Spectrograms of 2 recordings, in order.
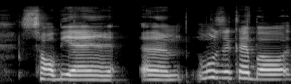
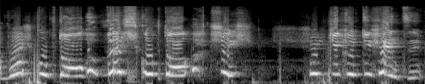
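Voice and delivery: high, loud pushy cheering; excited urging; 9 semitones higher, 3 dB louder than usual. Real, not acted. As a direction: egg him on to buy. Urging friend to buy.

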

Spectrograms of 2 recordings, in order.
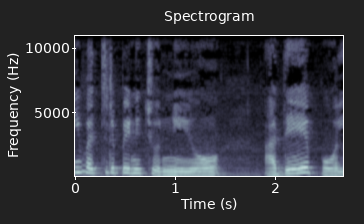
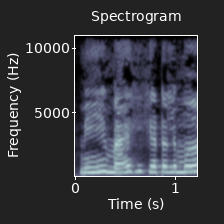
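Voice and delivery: normal talking voice

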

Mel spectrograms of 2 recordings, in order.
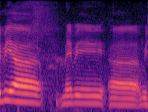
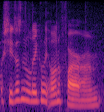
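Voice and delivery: usual speaking voice

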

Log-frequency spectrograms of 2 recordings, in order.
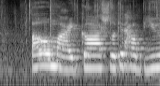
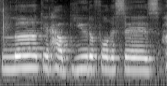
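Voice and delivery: ordinary talk, nothing marked

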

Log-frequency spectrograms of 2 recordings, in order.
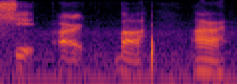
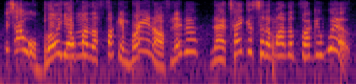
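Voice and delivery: angry threat; 8 semitones higher than usual. Acted. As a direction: threaten him to get the car back. Threatening the car thief.

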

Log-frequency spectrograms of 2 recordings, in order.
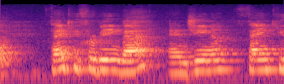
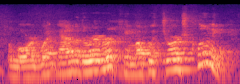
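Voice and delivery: ordinary talk

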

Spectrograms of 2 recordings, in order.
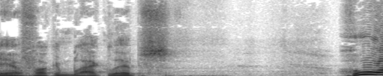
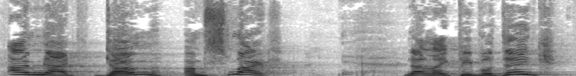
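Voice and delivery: Godfather impression; 12 semitones higher, 4 dB louder than usual. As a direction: rant about Fredo, much higher and louder. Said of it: "in The Godfather".

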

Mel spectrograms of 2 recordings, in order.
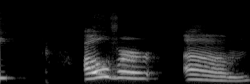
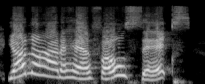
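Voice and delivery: ordinary talk

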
